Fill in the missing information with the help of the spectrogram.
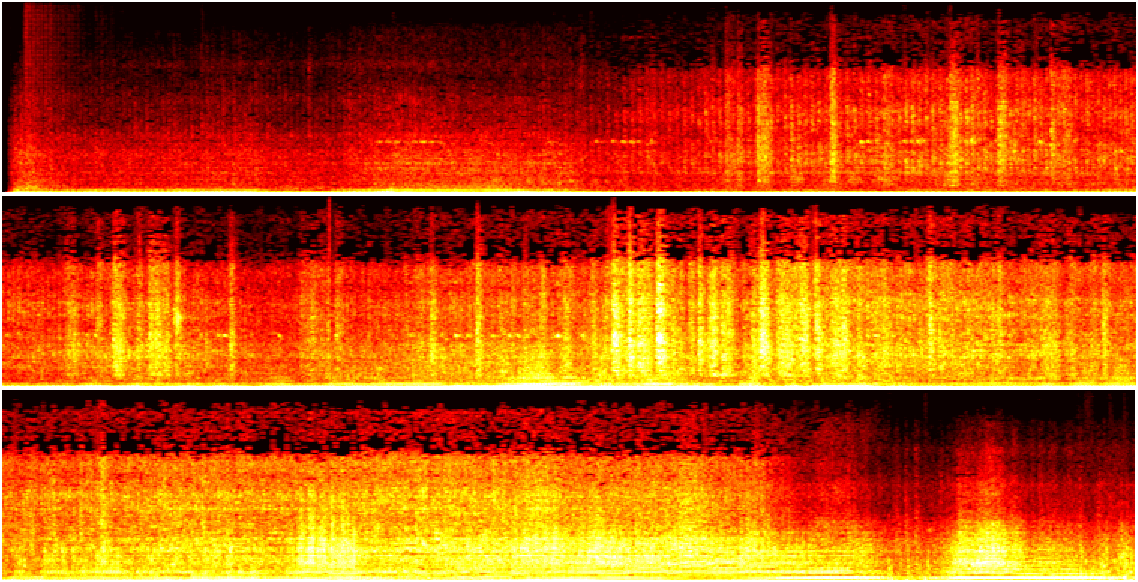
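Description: Dirt-track race car engine heard from inside the cockpit, running hard with a heavy low drone. The revs rise and fall repeatedly as the car accelerates and lifts around the track.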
